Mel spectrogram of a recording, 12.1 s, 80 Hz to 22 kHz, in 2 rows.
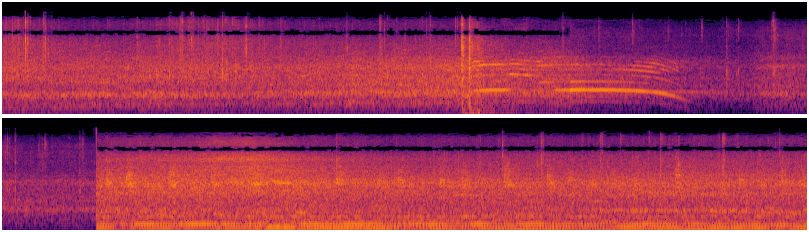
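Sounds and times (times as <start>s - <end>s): large crowd noise: 0.0s - 12.0s
loud music over sound system: 6.8s - 12.0s.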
